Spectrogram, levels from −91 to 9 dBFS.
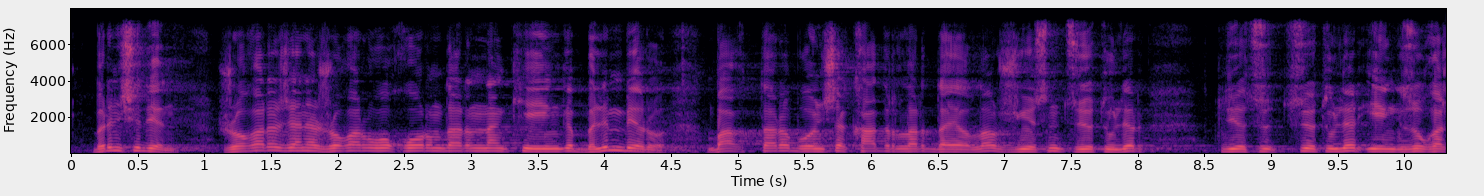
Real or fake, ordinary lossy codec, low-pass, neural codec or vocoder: real; none; 7.2 kHz; none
